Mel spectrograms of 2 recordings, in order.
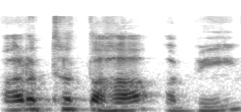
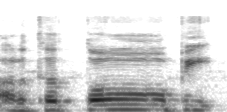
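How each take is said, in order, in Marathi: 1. हे दोन शब्द वेगळे म्हटले जातात, एकत्र न होता. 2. हे शब्द एकत्र होऊन एक होतात, आणि शेवट "topi" ने होतो. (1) "मी मुद्दाम संधी वेगळे करून वाचतोय" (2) "तोपि असं उच्चारण झालं"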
